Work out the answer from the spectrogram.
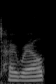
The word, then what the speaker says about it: Tyrell: his servant Sir James Turell I've also heard that pronounced Tyrell but I'll go with Terrell because that's what the documentary does to do the job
